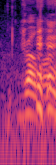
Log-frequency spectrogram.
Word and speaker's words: Robles: Remember the radio announcer said Paso Robles. The people. locals say Robles.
